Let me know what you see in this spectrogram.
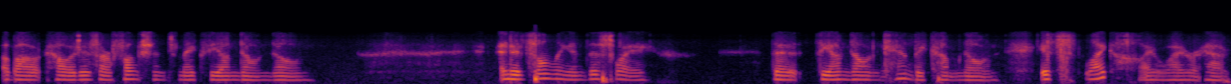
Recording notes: ACIM Daily Conference Call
